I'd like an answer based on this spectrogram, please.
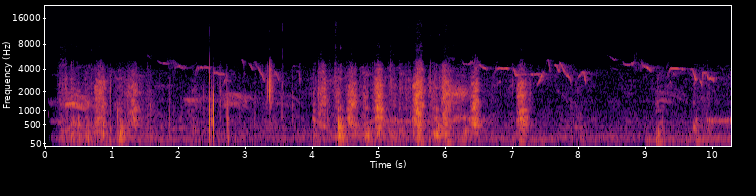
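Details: A Golden Retriever puppy fighting with crows gives short, harsh barks in uneven bursts, some close together, while the crows' higher, thin calls carry over and between the barking.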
